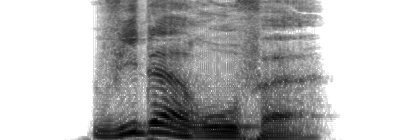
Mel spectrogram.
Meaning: nominative/accusative/genitive plural of Widerruf
- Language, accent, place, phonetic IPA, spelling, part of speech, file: German, Germany, Berlin, [ˈviːdɐˌʁuːfə], Widerrufe, noun, De-Widerrufe.ogg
